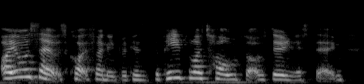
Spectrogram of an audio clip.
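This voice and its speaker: In an English Midlands accent, a woman speaks at a high pitch. Her pitch swings very widely. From English Midlands, Northampton. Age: young. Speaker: author and endurance runner. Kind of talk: casual chat.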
